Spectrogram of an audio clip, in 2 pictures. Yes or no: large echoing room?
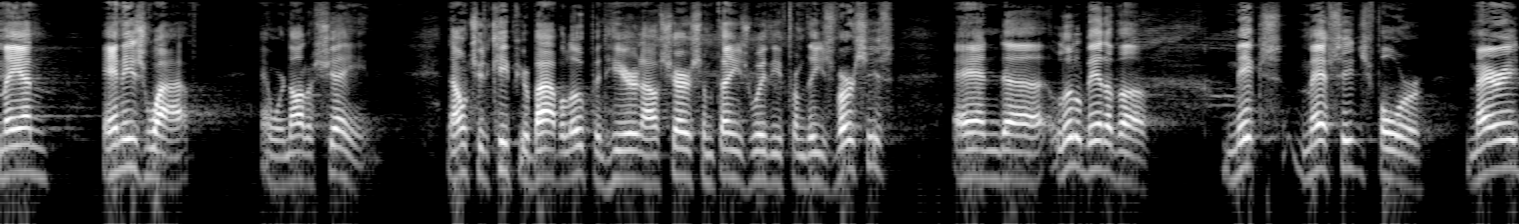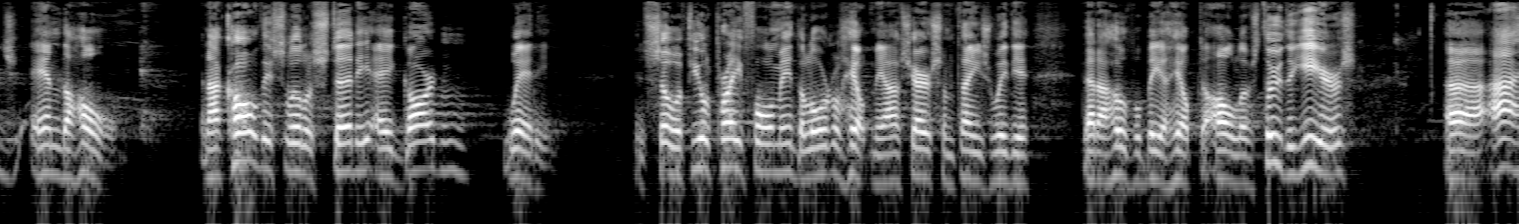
yes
